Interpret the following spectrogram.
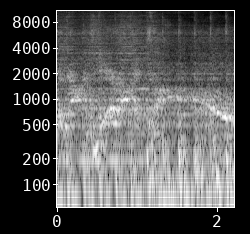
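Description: Live heavy metal band playing, with a male lead vocalist singing in a loud, yelled voice over guitars and drums; his pitch slides up and holds across the two seconds.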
